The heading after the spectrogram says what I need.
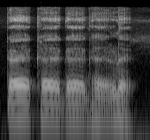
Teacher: इन सभी वर्णों का उच्चारण स्थान जिह्वा की सहायता से कंठ होता है, और चूंकि ये कंठ से बोले जाते हैं, कंठ से उच्चारित होते हैं, इसलिए इनको कंठ्य वर्ण भी कहा जाता है।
